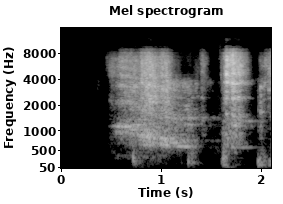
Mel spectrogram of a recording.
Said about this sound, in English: Hey, Kenai, stop licking the fucking water dish.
